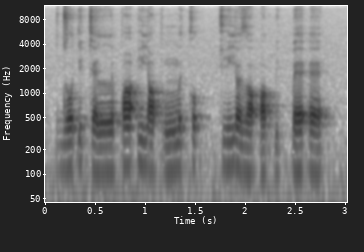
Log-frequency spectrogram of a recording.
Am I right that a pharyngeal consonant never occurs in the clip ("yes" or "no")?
yes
